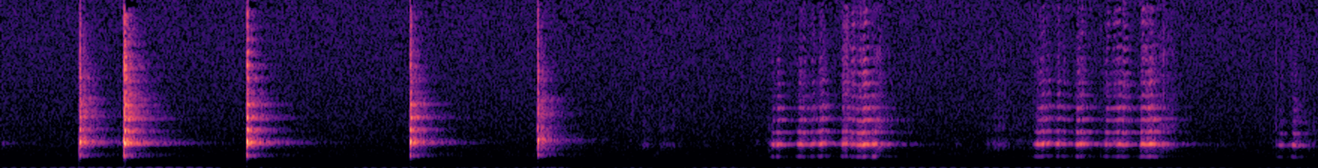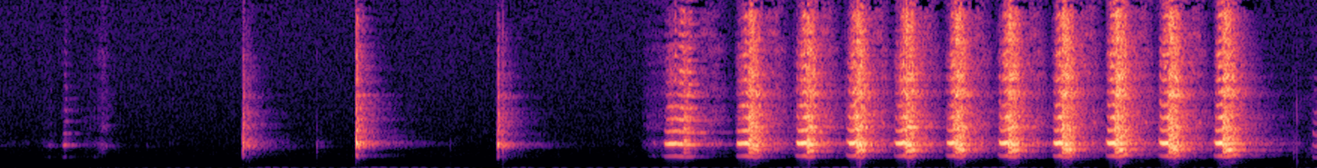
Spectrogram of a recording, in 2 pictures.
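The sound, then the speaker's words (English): A turkey call device sounds a handful of sharp, spaced clucks, then a few soft purrs, before breaking into a loud, rapid run of yelping notes, clear with no talking. “You can actually, you know, cluck with it, and it's just a nice sound and call.”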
